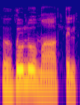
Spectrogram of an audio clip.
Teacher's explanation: Dha is a Mustaliya letter and it is also pronounced without whistle.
